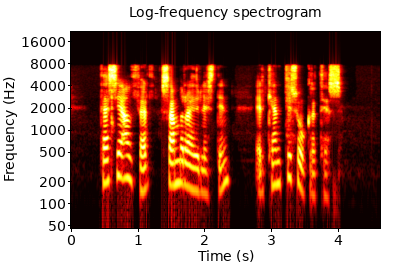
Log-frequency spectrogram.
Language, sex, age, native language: Icelandic, female, 40-49, Icelandic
